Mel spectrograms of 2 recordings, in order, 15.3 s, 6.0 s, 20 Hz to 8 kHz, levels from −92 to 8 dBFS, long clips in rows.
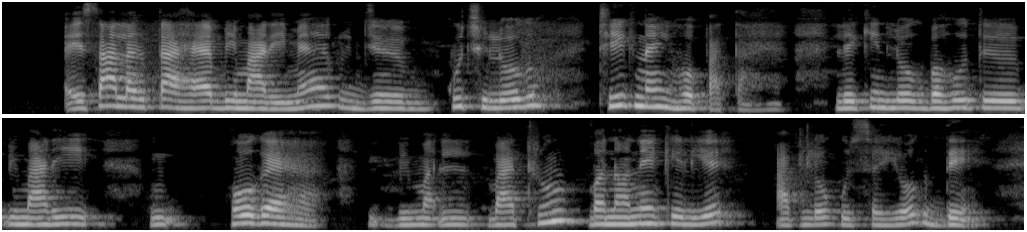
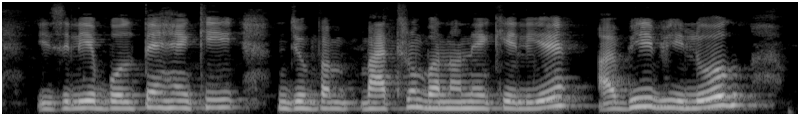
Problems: none marked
